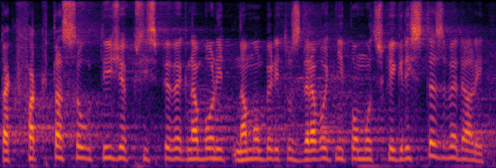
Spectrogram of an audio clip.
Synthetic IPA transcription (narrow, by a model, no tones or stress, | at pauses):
t̪akfakt̪aso̞wt̪ɪʒɛpr̝̥iːspjɛvɛknalɪnamo̞bɪlɪt̪uzd̪ɾavo̞t̪ɲiːpo̞mot͡skɪɡdɪʃst̪ɛzvɛdalɪ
